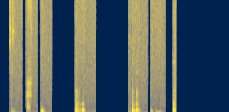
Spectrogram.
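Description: A woman laughs softly over an online call.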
